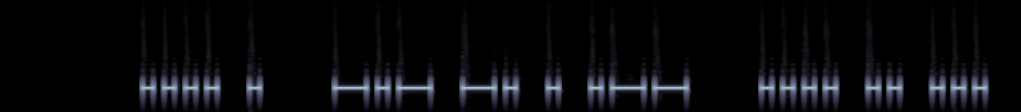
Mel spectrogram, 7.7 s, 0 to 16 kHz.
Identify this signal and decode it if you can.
Morse code, heard as a keyed tone, about 15 wpm, 700 Hz. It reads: HE KNEW HIS
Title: Sentences from Top 1000 Words - Review Part 1 - 15wpm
